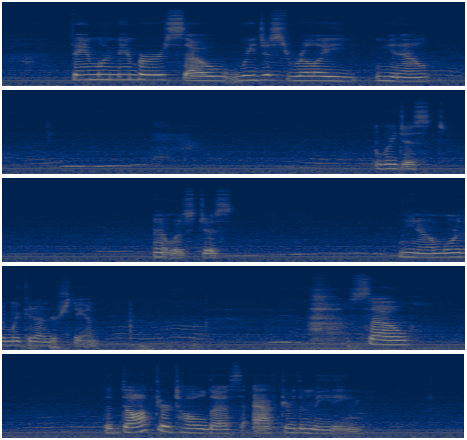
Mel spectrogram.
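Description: A middle-aged woman speaks calmly and thoughtfully into a close microphone, with pauses.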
